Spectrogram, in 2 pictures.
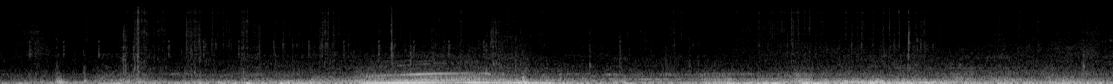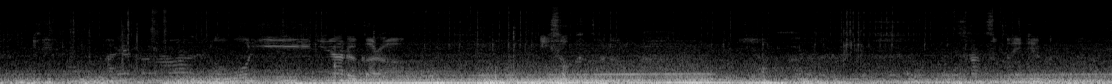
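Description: Car engine and road rumble heard inside the car's cabin, the engine note rising as it accelerates about four seconds in and again more slowly from about fifteen seconds, with the low rumble swelling at those times.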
